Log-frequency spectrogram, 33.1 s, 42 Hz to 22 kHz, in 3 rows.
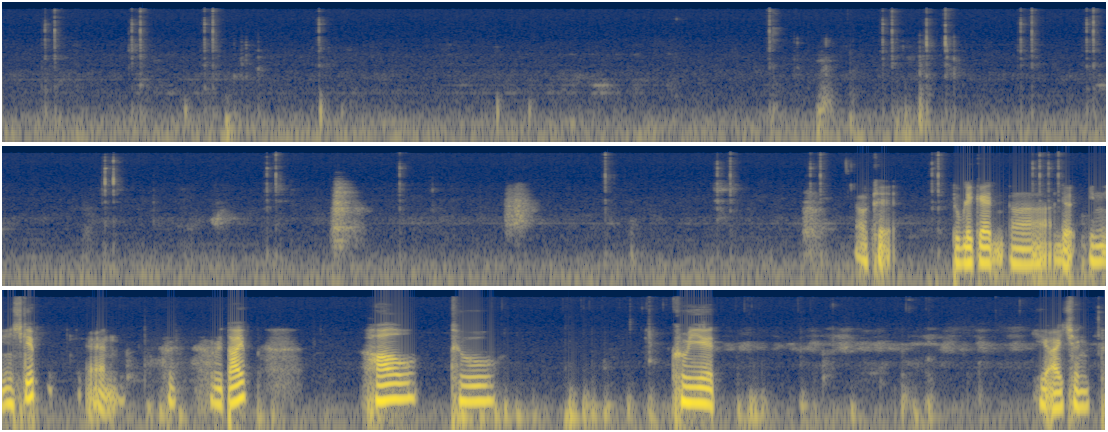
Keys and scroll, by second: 22.0 ctrl+a, 23.4 Caps_Lock, 23.5-30.0 typing, 31.1 ctrl+a.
